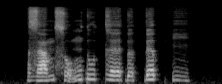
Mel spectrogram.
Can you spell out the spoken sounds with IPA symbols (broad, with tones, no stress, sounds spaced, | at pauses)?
z a˨˦ m s o̰˧˥ ŋ ɗ u˦˥ t̚ ɣ ɛ˧ ɗ ə˨˩ t̚ ɗ ɛ˦˥ p̚ ʔ i˨˩ k̚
